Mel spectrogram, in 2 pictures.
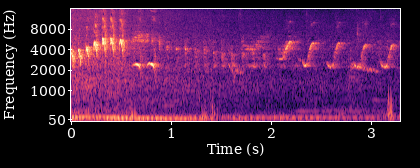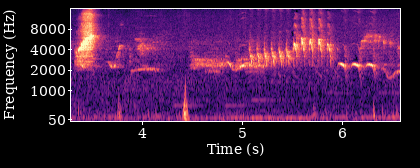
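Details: Olive-backed white-eye in lively song used to prompt silent birds: series of quick whistled notes and trills, a loud chirp burst, a few clicks or taps, and a low hum underneath.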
